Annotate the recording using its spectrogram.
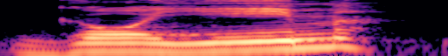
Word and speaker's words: Goyim: Like the word Goyim, G-O-Y-I-M.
